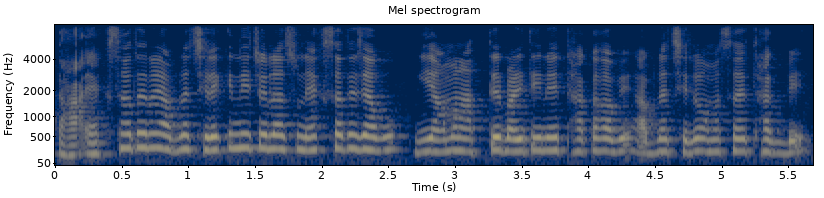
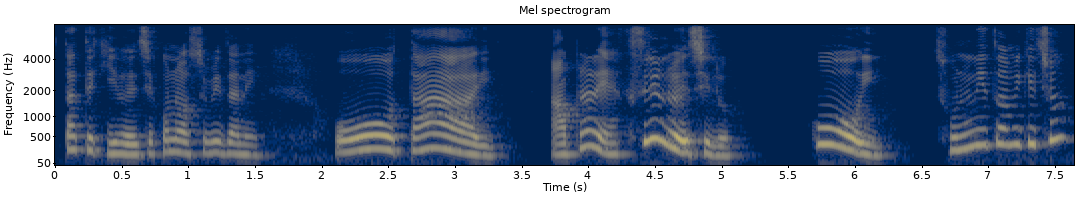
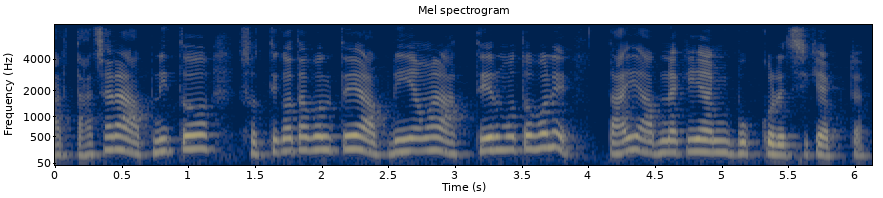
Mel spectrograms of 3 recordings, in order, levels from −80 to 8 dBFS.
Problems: constant background noise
